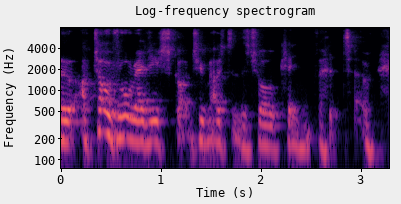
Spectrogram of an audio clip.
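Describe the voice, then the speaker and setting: In a fairly low, somewhat breathy voice, a woman speaks with ordinary pitch variation. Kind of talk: casual chat. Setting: studio. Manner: halting, many fillers.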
